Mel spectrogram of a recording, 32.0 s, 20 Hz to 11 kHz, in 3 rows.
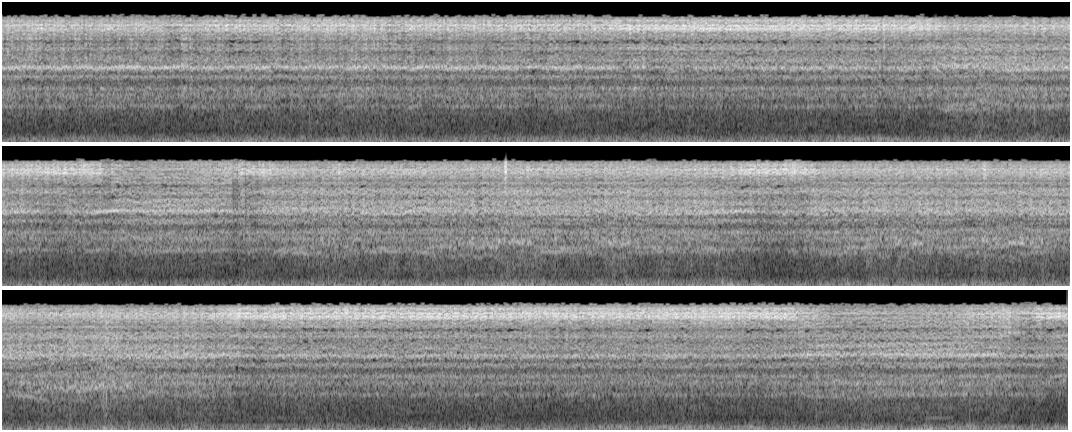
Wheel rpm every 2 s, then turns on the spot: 120, 110, 110, 110, 110, 110, 110, 110, 120, 110, 110, 110, 120, 110, 110, 120.
none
